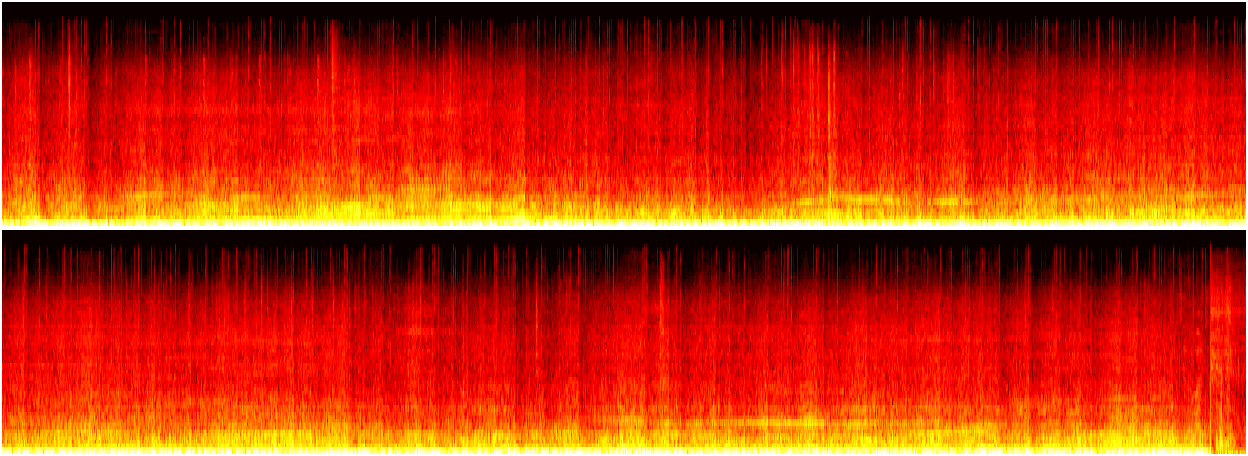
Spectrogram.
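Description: A vehicle's engine and road noise heard from inside the cab while driving: a loud steady low rumble, with the engine note rising and falling as the vehicle speeds up and slows.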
